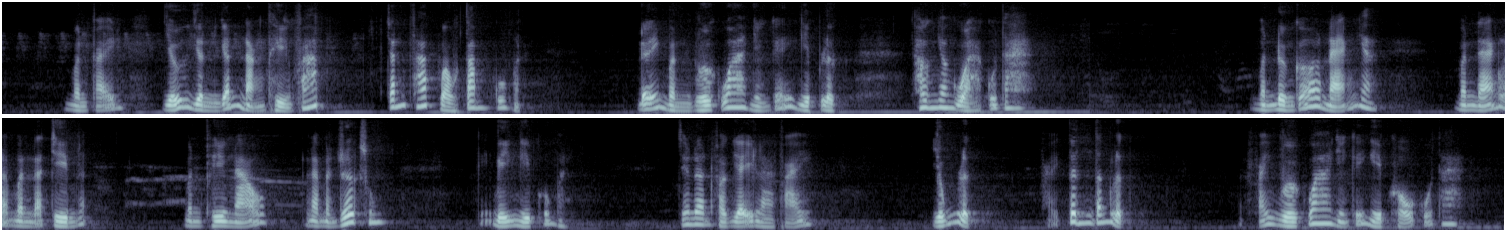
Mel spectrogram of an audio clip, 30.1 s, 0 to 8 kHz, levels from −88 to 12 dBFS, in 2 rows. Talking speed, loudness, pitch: 145 wpm, -19 LUFS, 115 Hz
